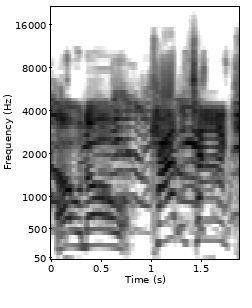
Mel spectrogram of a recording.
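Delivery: hammed-up fright at a cat ambush; mock panic. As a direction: yelp it like the cats are pouncing. Cats swarm her at the door.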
